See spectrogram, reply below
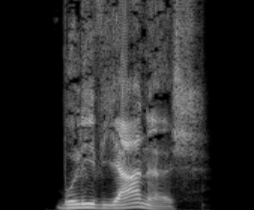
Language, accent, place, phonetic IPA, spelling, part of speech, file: German, Germany, Berlin, [boliˈvi̯aːnɪʃ], bolivianisch, adjective, De-bolivianisch.ogg
- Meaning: of Bolivia; Bolivian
